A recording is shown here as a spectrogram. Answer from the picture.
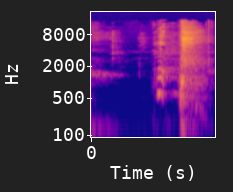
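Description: A single sharp sneeze: a quick inhaled build-up followed by a loud, explosive burst that fades quickly.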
